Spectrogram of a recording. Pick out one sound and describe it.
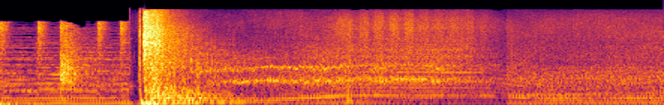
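A car roars past quickly.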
